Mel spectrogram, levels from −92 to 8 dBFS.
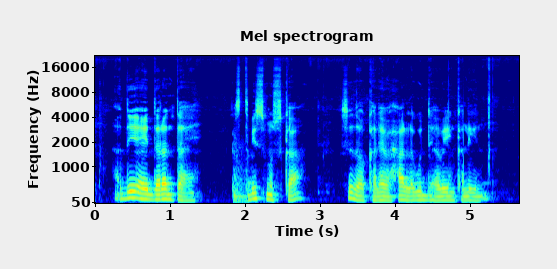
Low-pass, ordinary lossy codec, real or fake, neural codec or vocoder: none; none; real; none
